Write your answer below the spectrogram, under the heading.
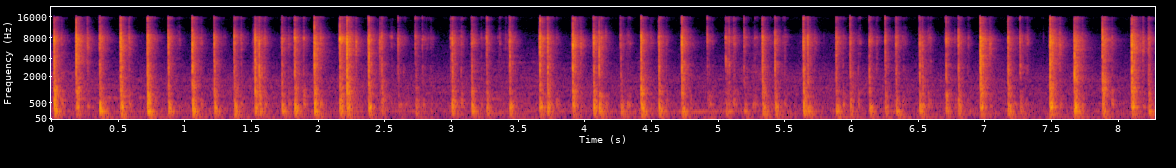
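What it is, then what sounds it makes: Plastic laptop keyboard being typed on. Fingertips of both hands type steadily on the plastic keys of a black laptop keyboard. A rapid run of over fifty short, dry, bright clicks, each dying almost instantly, with small irregular pauses between bursts.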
